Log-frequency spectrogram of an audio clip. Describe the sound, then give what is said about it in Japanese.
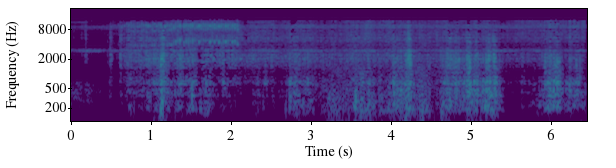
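A small Japanese senko hanabi sparkler crackles and hisses, a steady fizzing broken by dense, irregular tiny pops and snaps that flicker throughout without any talking. “久しぶりですね、線香花火。小さい花火ですけど、こうやって目の前に浮かべると、”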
